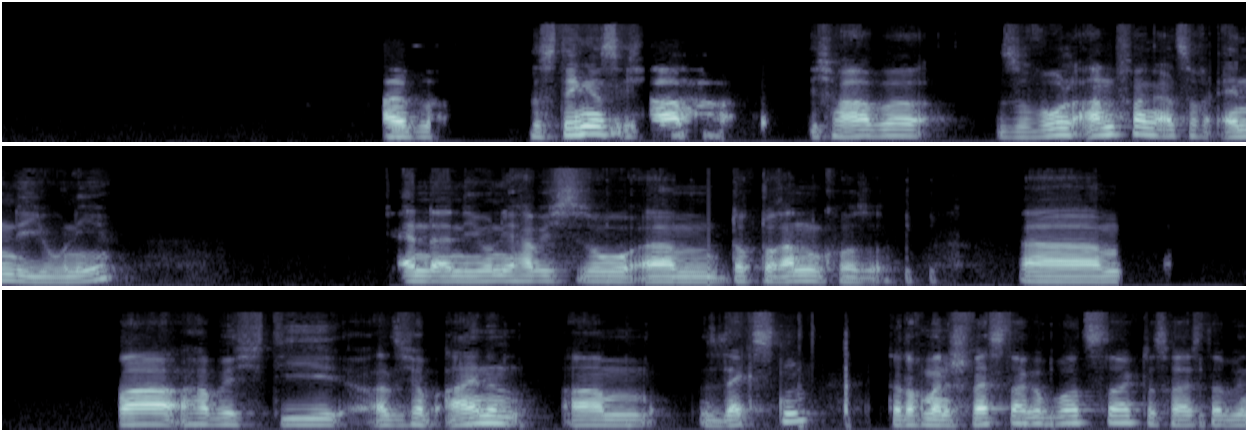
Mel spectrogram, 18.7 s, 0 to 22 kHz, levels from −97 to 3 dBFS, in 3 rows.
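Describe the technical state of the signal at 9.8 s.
A brief click or buzz interrupts the speech at about 9.75 s, just before 9.8 s. This is a repeated buffer: new audio arrived late, so a 5 ms buffer played twice more with hard joins, replacing about 10 ms of speech.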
